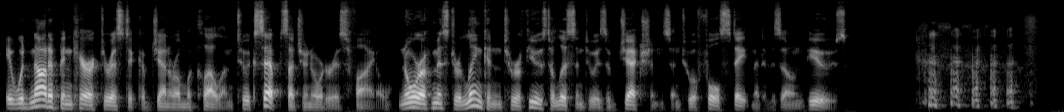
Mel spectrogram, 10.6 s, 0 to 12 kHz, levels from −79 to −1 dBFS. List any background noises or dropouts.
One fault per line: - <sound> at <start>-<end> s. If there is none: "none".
- laugh at 9.2-10.4 s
